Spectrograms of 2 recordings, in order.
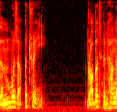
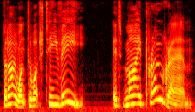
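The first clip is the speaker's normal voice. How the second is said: higher, drawn-out whine; wailing child; 10 semitones higher, slower than usual. A narrator's reading. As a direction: wail like a kid denied TV. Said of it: "wailed Robert".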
